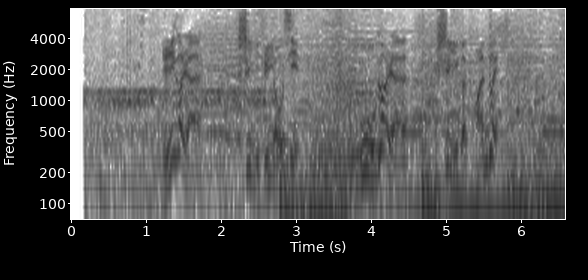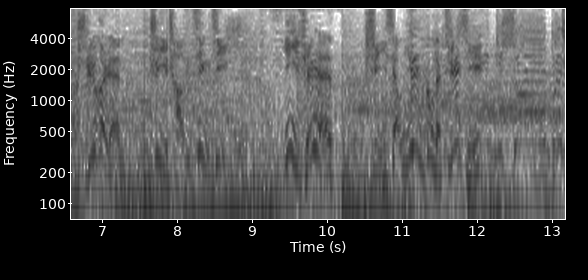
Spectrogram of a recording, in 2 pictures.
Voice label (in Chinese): 男国 汽车, 汽车tvc广告; 奔驰; guanggaopeiyin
